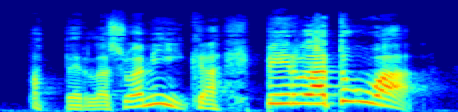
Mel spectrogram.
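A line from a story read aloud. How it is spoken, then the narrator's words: Shouting, standing up. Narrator (Italian): gridò Madame Arnoux alzandosi in piedi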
